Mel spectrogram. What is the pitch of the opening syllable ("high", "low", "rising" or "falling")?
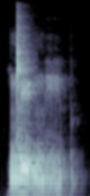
falling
